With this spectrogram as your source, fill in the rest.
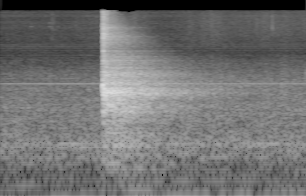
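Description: A metal gate swings open and clangs loudly, ringing briefly.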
